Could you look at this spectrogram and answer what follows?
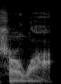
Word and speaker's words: Charlotte: how degenerate it is because it's spelled like Charlotte, Uh-huh. but they call it Charlotte.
